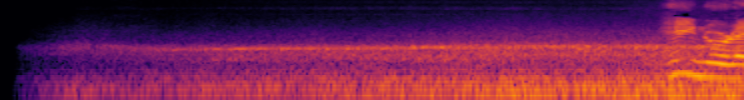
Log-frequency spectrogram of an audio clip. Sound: wind blowing

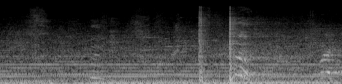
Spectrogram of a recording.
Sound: grunts

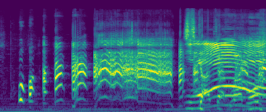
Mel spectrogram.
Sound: whoops

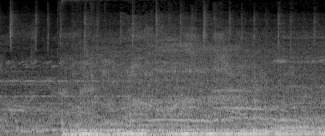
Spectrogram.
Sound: spooky music; zombies growling

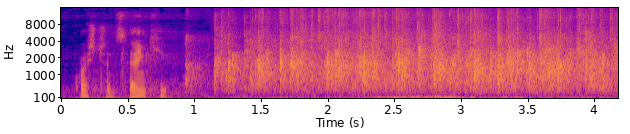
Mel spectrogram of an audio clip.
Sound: applause

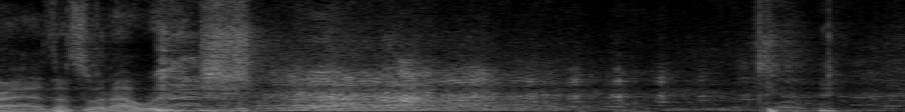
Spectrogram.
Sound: audience laughing

